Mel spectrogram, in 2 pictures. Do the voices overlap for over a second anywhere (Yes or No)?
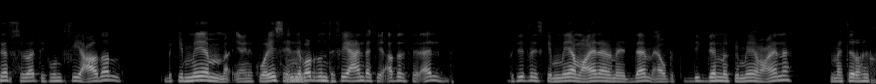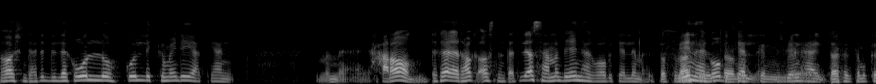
Yes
